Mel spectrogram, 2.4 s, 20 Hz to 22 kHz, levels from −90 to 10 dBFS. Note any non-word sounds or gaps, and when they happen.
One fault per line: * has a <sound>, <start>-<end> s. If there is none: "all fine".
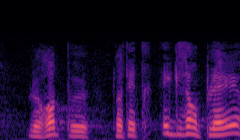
all fine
